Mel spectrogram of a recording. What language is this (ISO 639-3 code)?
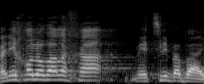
heb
